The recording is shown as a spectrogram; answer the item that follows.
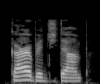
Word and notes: garbage dump: British English

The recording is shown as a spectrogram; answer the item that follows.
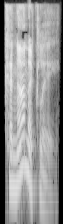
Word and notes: canonically: British English

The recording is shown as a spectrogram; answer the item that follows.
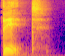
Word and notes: bit: British English

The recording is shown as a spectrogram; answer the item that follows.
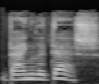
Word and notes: bangladesh: American English

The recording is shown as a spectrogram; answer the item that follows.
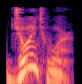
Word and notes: jointworm: British English

